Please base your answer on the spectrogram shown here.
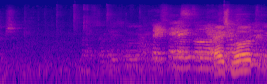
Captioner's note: crowd chattering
